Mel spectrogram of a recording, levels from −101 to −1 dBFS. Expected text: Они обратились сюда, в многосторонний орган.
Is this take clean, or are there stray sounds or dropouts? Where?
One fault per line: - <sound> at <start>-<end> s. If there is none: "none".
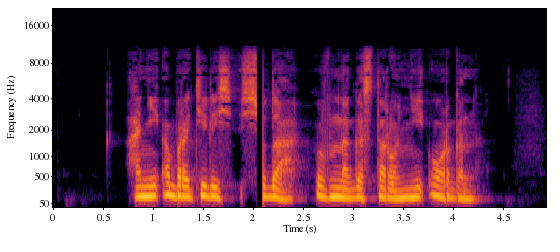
- dropout at 2.0-2.1 s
